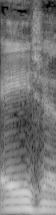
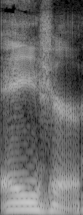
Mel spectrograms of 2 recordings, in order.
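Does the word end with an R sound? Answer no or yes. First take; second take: no; yes. First: The word ends in a plain vowel. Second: The word ends with an added R sound. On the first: "they don't say Asia" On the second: "they add an R to the end of any words that end in A"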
